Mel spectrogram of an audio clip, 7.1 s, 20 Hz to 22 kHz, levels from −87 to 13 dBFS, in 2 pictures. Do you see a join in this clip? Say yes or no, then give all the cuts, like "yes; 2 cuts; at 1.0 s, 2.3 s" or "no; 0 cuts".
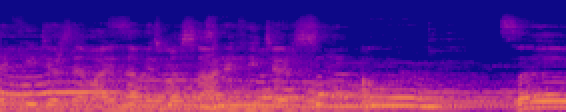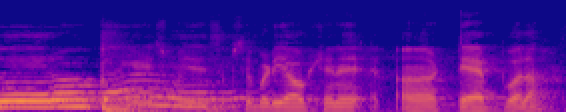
yes; 2 cuts; at 4.6 s, 5.9 s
